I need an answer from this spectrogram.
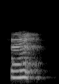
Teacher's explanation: if you're a guy, you typically say heh, like nasalized heh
